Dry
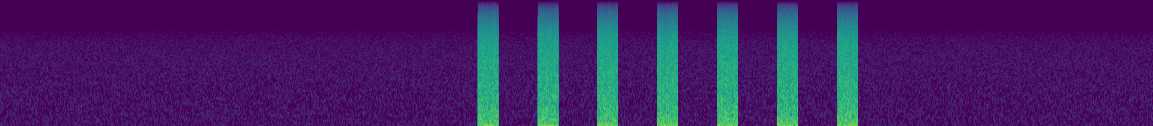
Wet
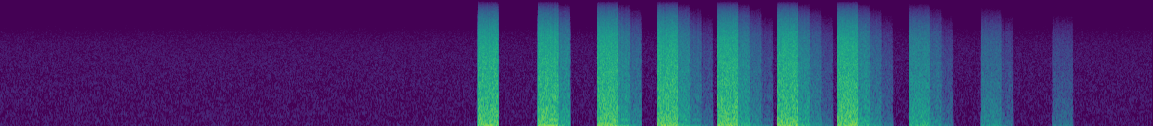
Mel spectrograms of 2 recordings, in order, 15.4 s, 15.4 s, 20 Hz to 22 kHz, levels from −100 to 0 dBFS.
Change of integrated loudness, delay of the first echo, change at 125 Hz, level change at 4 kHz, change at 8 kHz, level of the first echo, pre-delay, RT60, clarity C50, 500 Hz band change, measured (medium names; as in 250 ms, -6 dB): 0.0 dB, 955 ms, 0.0 dB, 0.0 dB, 0.0 dB, -15.0 dB, no reverb, no reverb, no reverb, 0.0 dB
